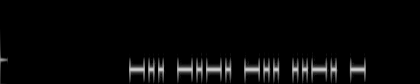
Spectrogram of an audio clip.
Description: Morse code, heard as a keyed tone, about 25 wpm, 700 Hz. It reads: DCDFT
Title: Code Groups - 5 Letters - 25wpm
